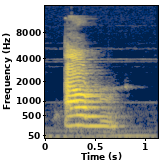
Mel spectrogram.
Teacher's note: This is the the down part of the tongue that we can see. So I strike the tongue, the tip of the tongue just behind the gum, a little bit behind the gum of those upper two teeth. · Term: raw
